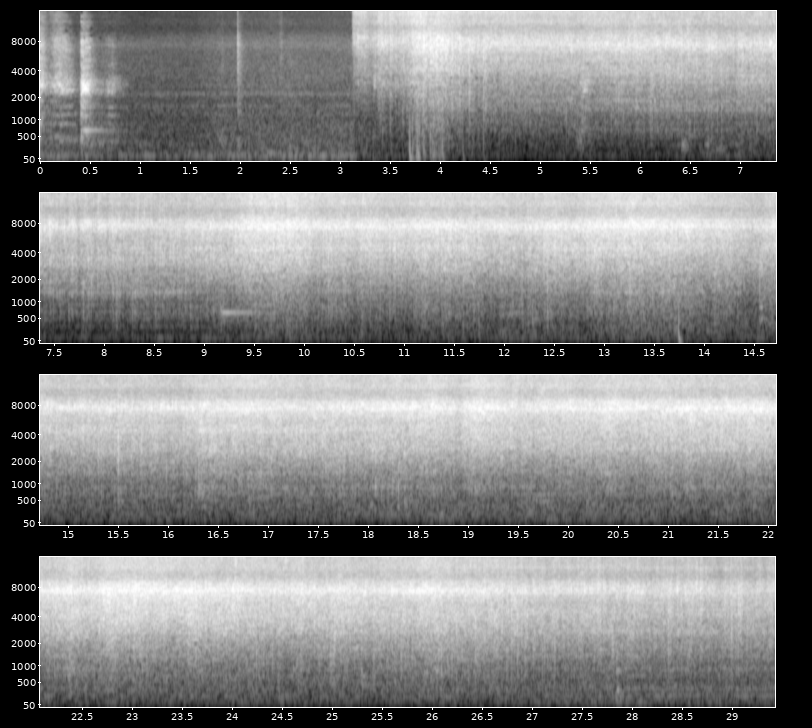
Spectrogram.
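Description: Garlic chives sizzling in hot oil in a wok. The sizzle starts suddenly about three seconds in, as the chives go into the pan, then keeps frying steadily while they are stir-fried with a metal spatula.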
